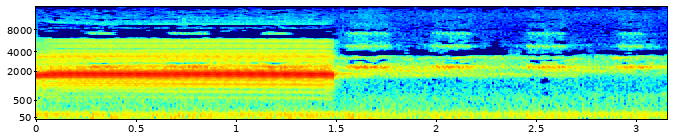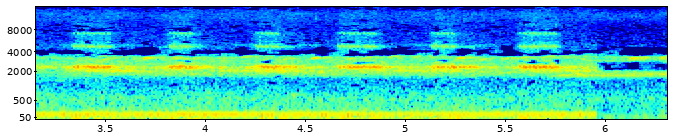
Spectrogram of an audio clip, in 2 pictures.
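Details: Crickets chirp at night in quick, evenly spaced pulses after a loud, steady tone at the start.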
